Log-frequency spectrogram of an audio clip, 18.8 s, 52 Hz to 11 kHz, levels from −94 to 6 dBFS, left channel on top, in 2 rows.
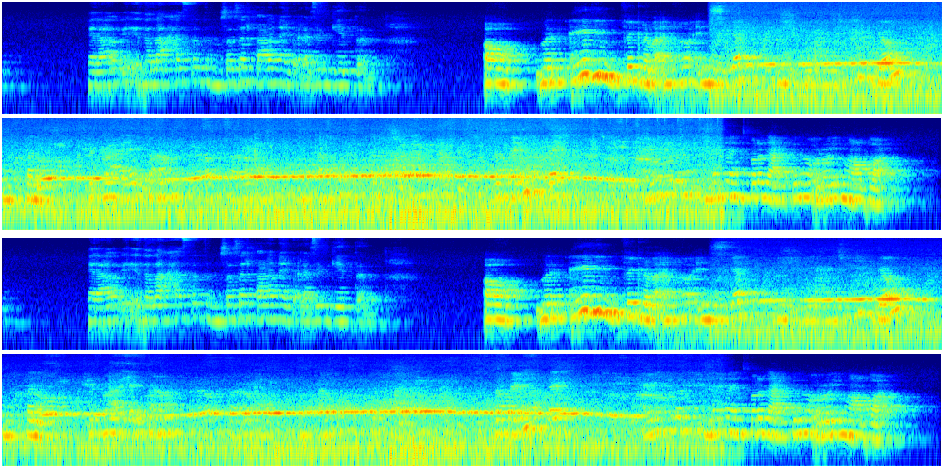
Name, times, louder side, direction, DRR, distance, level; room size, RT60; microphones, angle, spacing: voice 1, 0.9-4.1 9.7-10.1 10.5-11.0 14.1-14.8, right 1 dB, 20° right, -1 dB, 1.3 m, -39 dB
voice 2, 4.8-9.0 9.4-9.8 10.4-12.1 12.4-13.6 14.3-15.0 15.8-18.2, left 1 dB, 15° left, -2 dB, 1.0 m, -29 dB
Wind, 6.7-15.9, equal, 50° left, 1.2 m, -28 dB
sound 1, 7.1-16.6, left 4 dB, 70° left, 0.5 m, -36 dB
7.7 x 4.3 x 5.2 m, 0.84 s
head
